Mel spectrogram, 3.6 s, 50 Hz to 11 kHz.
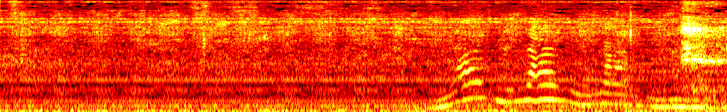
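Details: Hungry kitten, called a little lion, too afraid to approach while pets are fed in the rain in April 2024, its mother gone for days; one rising then wavering, falling meow over steady rain noise.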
